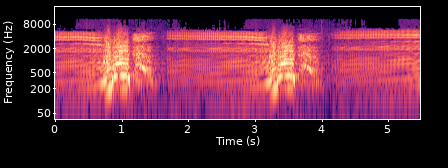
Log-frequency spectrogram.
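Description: A cow moos twice, loud and drawn out, a couple of seconds apart, over a steady sustained tone that continues underneath throughout.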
